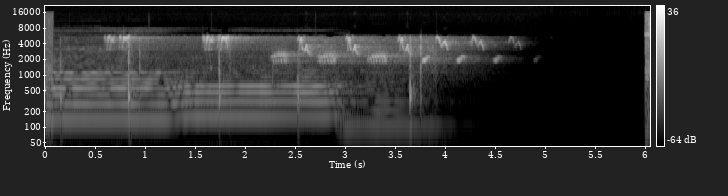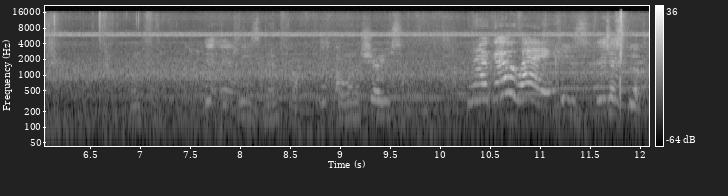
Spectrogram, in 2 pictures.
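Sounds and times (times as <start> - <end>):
crickets chirring: 6.0 - 12.0.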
